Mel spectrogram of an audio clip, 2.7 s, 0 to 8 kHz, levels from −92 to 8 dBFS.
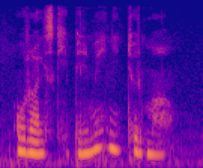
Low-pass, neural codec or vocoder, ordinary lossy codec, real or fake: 7.2 kHz; none; none; real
